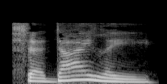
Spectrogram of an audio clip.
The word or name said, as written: sedile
